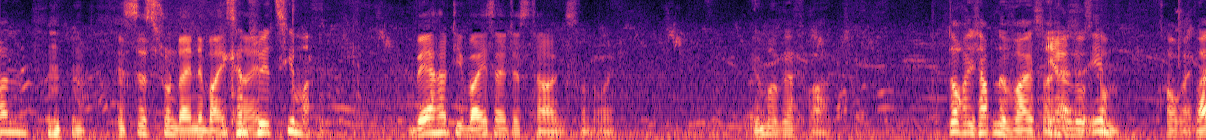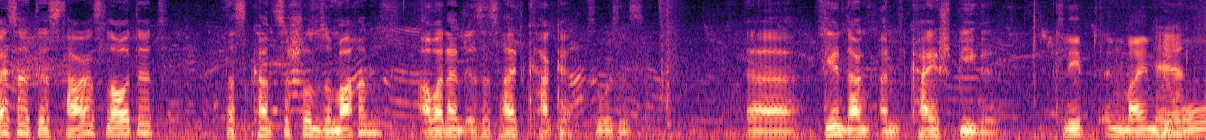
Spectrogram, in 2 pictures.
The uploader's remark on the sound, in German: Wir haben die Aufzeichnung am Engelbecken diesmal live als Video auf Instagram gestreamt!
